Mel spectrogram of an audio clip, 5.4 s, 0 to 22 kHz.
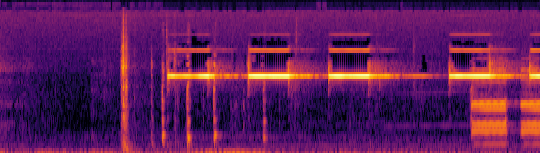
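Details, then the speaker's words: Crash-damaged McLaren 600LT during rebuild, driver door card missing: repeating high electronic chimes about one a second, warning for driver door internal mechanical release fault because the door switch is absent. "The warning is because we don't have the switch on the door to open the door because the door card's missing."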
